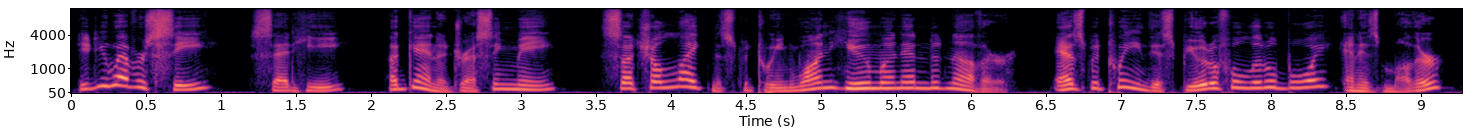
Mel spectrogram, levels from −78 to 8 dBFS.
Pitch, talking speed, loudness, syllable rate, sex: 190 Hz, 170 wpm, -18 LUFS, 5.2 syllables/s, male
